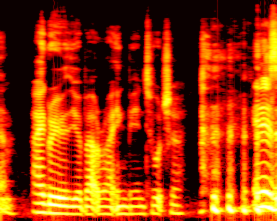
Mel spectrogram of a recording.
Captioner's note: laughs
